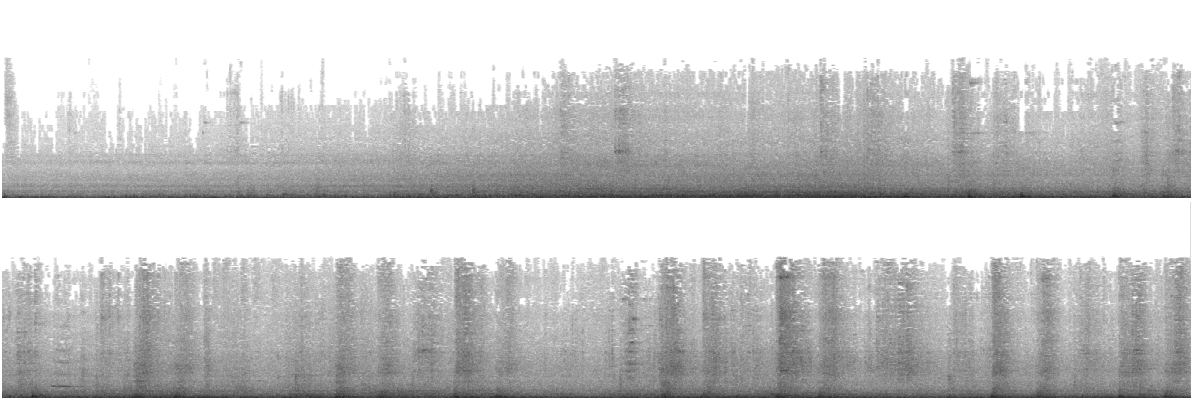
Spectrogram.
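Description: Freight train of open wagons rolling past behind an electric locomotive: a steady heavy rumble of wheels on rails, growing louder early on, then about halfway in a regular clatter of wagon wheels over rail joints.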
